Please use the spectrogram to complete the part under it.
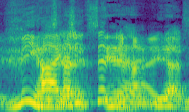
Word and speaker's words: Mihai Csikszentmihalyi: And give that, you guys have heard the concept of flow by Mihai Csikszentmihalyi. – Of course, yeah, love it. – Good job on the pronunciation. – Yeah, exactly. You know someone's a scholar, right, man? If they Mihai Csikszentmihalyi.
